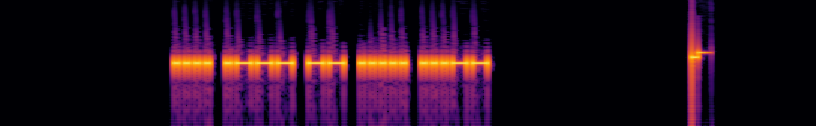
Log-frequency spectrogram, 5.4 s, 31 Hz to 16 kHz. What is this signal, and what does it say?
Morse code, heard as a keyed tone, about 36 wpm, 700 Hz. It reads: HJM53
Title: Code Groups - 5 Letter:Numbers - 35wpm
